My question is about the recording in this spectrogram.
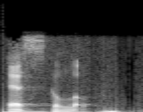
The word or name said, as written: escalope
